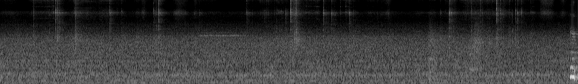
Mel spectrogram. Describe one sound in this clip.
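A wire cage scrapes and rattles against a hard floor.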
